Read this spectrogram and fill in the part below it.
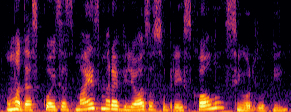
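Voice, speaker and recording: A woman's voice: medium pitch, lively intonation, warm tone, breathy edge. A Brazilian woman voicing a formal, tactful elderly female professor in an audiobook story. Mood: gentle, tactful. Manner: formal, measured.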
